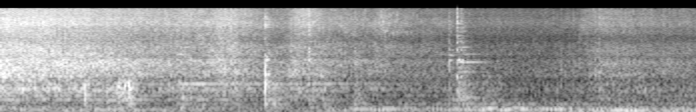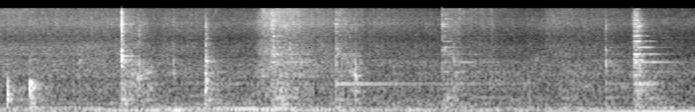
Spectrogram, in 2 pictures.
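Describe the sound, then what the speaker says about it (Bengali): Coriander, cumin and Kashmiri chilli powder masala sautéing with a splash of water in a pan, a steady close sizzle broken by repeated sharp scrapes and clinks of a spatula stirring against the metal. "দিয়ে মশলাটা খুব ভালোভাবে কষাবো"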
